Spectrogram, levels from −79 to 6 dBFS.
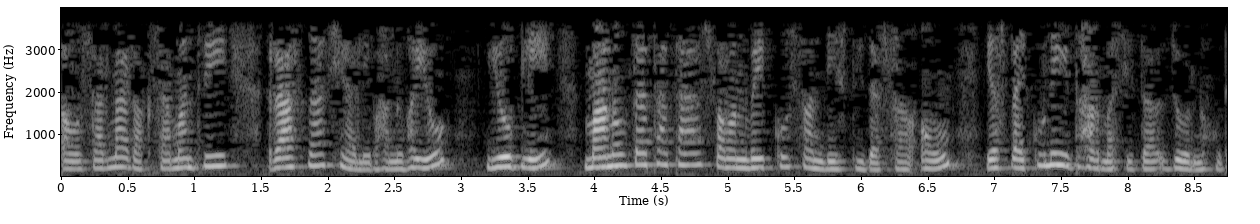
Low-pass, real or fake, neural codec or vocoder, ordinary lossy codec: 3.6 kHz; real; none; none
